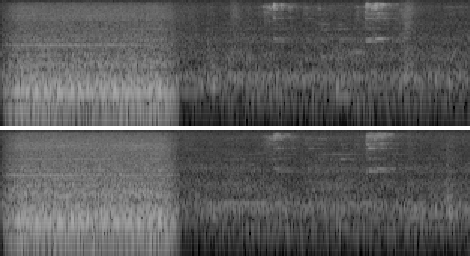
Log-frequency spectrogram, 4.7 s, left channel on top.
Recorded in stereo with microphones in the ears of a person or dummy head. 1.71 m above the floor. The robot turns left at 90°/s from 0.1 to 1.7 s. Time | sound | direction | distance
2.2 | cutlery clinking | 45° left (ahead or behind) | 9 m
